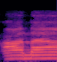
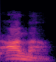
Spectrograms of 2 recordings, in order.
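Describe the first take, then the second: First: The final vowel is drawn out long. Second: The final vowel is cut short. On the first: The speaker calls it wrong. "আনা আমরা বলি না" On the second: The speaker calls it right. "বলি আনা"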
